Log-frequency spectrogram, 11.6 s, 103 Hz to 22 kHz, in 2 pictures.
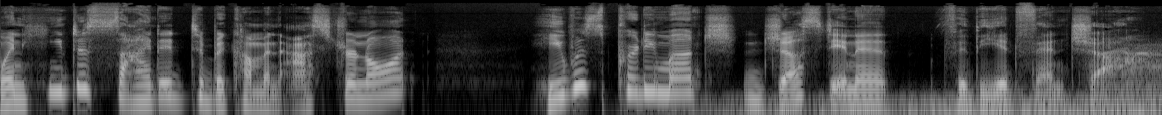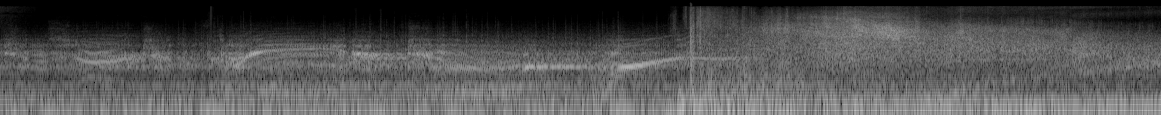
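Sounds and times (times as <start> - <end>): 
speech: 0.0 - 5.9
solid rocket motors igniting at a rocket launch with 7 million pounds of thrust: 3.3 - 11.6.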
